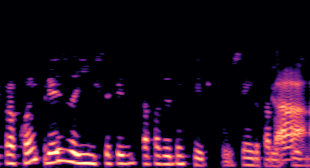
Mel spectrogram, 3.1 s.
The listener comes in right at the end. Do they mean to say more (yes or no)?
yes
